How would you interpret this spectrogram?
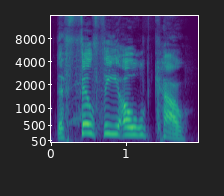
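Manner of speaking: high, drawn-out outraged exclamation; angry shout. A narrator's reading. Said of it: "he shouted".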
